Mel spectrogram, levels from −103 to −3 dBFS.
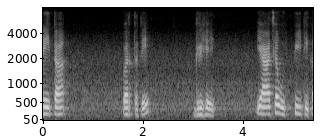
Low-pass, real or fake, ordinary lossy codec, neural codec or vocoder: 7.2 kHz; real; Opus, 32 kbps; none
